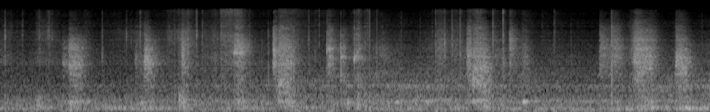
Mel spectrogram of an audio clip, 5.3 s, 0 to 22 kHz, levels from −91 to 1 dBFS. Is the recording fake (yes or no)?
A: yes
